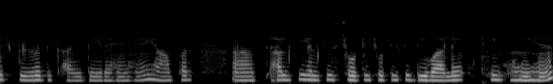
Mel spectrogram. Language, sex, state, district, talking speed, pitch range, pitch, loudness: Hindi, female, Bihar, East Champaran, 185 wpm, 185-210 Hz, 200 Hz, -35 LUFS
